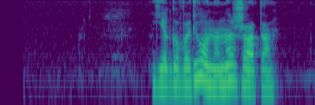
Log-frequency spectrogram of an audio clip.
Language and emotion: Russian, angry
